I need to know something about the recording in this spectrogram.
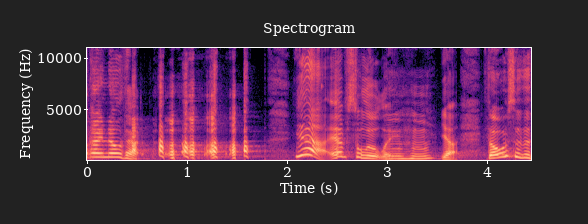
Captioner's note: laughter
